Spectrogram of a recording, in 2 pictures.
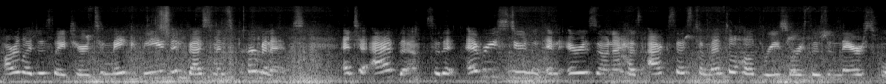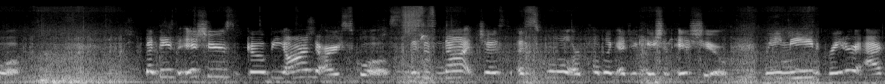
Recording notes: My opening commentary, recorded on June 1, 2022. The March for Our Lives Press Conference in the Rose Garden at the Arizona Capitol.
